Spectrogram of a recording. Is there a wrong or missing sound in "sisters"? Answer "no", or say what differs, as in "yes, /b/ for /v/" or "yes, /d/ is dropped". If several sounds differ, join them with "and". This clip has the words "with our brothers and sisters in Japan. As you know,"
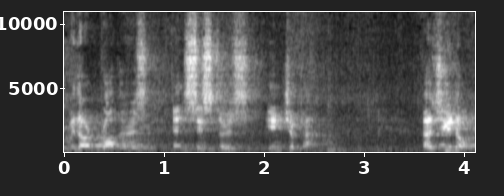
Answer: no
